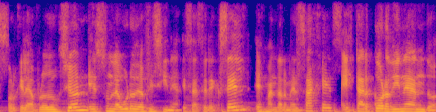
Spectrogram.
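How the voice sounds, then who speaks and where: Over music in the background, a man with an Argentine accent and a fairly high voice talks at a very fast pace. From Argentina. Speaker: voice actor. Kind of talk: interview answer.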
